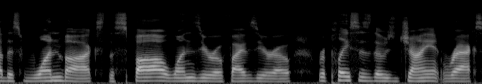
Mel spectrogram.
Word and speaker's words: SPA: And you pronounce it spa, like a wellness spa, not spa.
